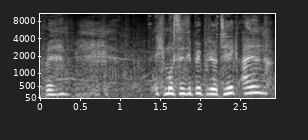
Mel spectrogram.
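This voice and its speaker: An actor playing a harried, hard-working scholar in a children's radio play, effortful and easily exasperated. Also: male voice, sits high, fairly even intonation, moderate pace, darkish tone, a little hiss or hum, close to an everyday voice. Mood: urging, unsure.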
